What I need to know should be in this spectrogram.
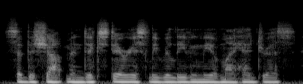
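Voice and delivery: usual speaking voice

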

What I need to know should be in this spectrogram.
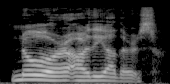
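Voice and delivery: a haughty butler reeling off a list of refusals; curt butler. Acted. Butler answers the glass blower.

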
